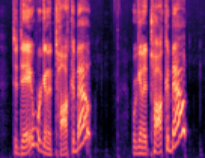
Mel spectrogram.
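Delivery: exaggerated upspeak, rising on each about. Illustrating disliked upspeak with a deliberately bad example: exaggerated upspeak. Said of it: "that's a really bad a really exaggerated example".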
